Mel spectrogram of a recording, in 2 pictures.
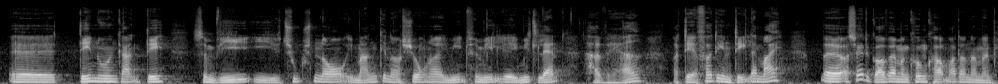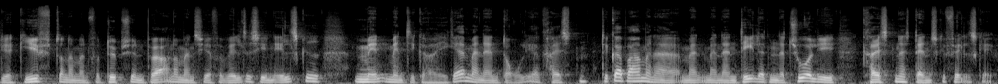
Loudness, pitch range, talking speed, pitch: -18 LUFS, 100-125 Hz, 260 wpm, 110 Hz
